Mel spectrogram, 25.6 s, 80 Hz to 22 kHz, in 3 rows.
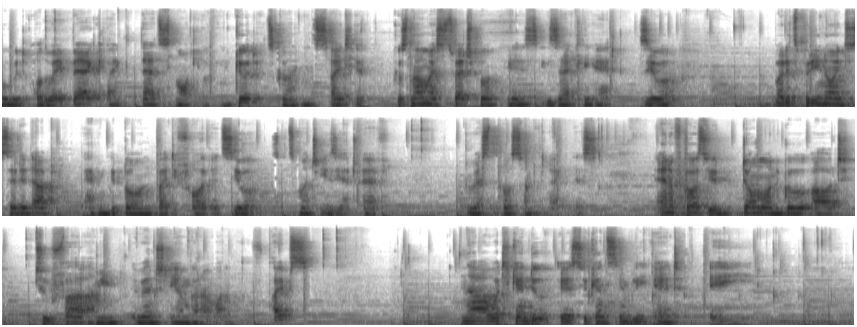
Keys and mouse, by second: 2.8 shift+drag, 11.4 g, 13.2-13.5 drag, 13.8 shift+click, 18.0 click, 18.6-19.0 shift+middle drag, 20.3 g, 21.0 F8, 22.0 F8, 23.0 click, 23.6-23.9 shift+drag, 24.8 shift+click, 25.1-25.5 shift+middle drag.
